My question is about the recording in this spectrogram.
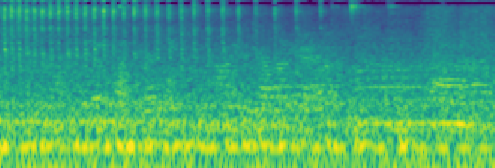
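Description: Tabletop prize wheel spinning, its pegs clicking against the pointer in a fast run of clicks that slows until the wheel stops.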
